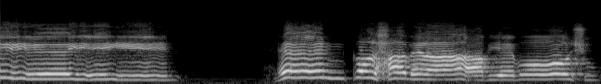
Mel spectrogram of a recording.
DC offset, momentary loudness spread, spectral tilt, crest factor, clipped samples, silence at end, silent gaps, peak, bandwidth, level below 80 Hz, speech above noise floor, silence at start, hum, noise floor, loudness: under 0.1%; 8 LU; -4.5 dB/octave; 14 dB; under 0.1%; 0.05 s; none; -4 dBFS; 7.8 kHz; -62 dBFS; 47 dB; 0 s; none; -63 dBFS; -17 LUFS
